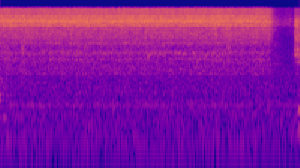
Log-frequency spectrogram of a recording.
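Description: A steady hiss that dips out briefly just before the end.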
